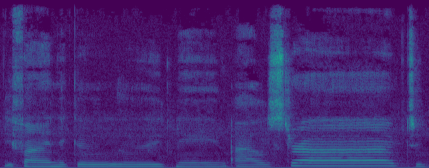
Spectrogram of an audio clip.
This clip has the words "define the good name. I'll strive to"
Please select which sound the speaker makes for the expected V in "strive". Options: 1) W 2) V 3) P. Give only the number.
3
